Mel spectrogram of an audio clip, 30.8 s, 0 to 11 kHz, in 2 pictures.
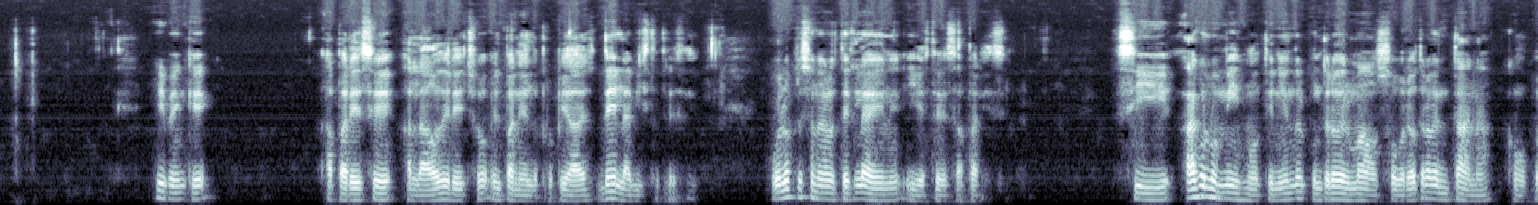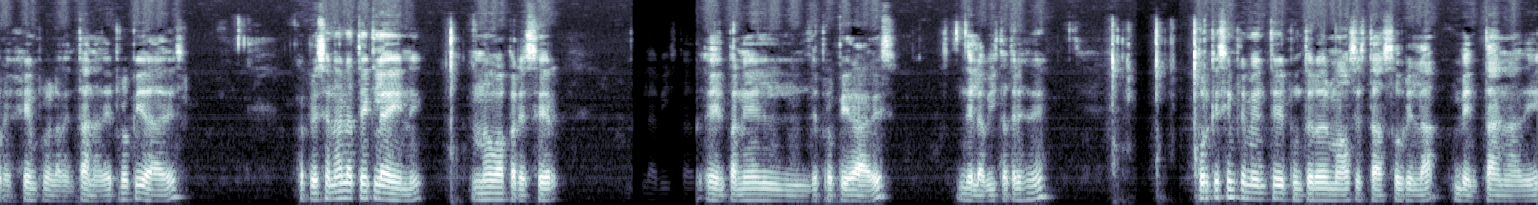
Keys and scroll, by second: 8.6 n, 19.6 n, 26.3 n, 26.7 n, 27.1 n.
